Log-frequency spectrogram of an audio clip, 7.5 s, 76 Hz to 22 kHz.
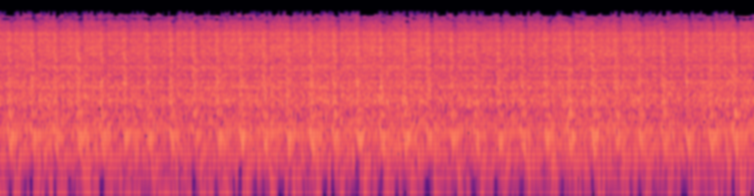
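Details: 2008 Baotian Tanco 50cc four-stroke scooter that can take 12 minutes to start: fast, loud, steady mechanical chatter at about two beats a second with no sign of catching; hard starting.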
